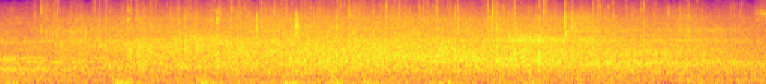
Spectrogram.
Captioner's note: attendees clapping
